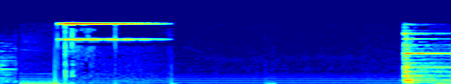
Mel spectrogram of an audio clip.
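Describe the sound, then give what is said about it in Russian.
A small bell rings once with a bright, clear tone that sustains and fades over about a second, followed by silence and then a burst of other noise at the end. “Вдруг послышался звук колокольчика, и светлый луч скользнул по стене.”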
